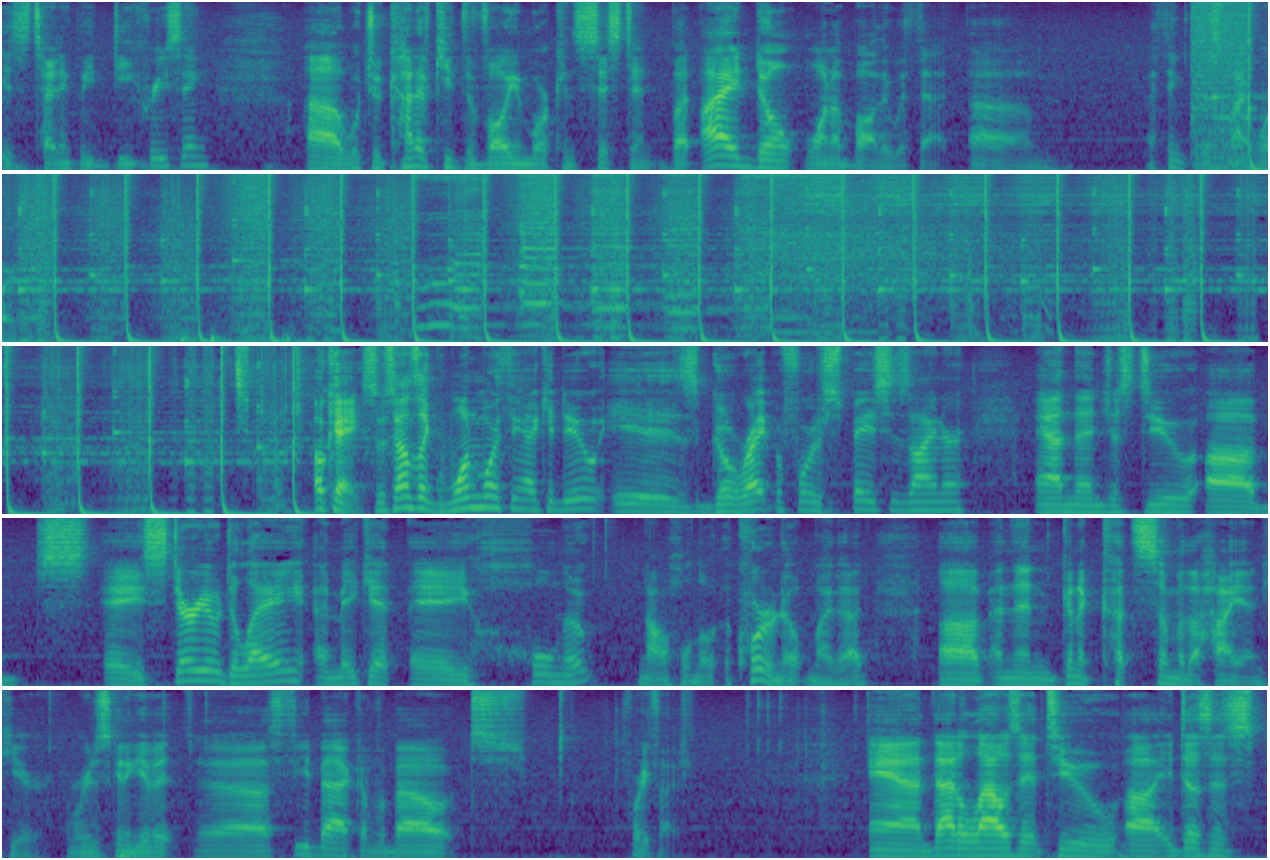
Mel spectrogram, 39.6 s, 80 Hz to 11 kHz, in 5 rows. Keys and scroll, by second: 17.2 space, 34.8-36.2 typing.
